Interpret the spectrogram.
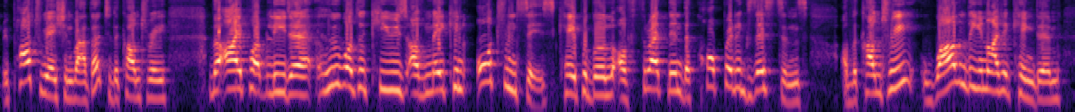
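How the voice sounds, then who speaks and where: A woman's voice: fairly high pitch, mellow. A woman with a Nigerian accent presenting news and interviewing guests in a formal broadcast style. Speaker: news anchor and interview host.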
